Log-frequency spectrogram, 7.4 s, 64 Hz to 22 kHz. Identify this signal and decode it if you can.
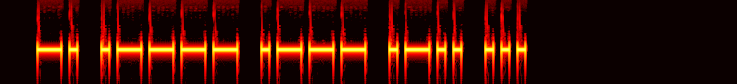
Morse code, heard as a keyed tone, about 15 wpm, 700 Hz. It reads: N1JLS
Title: USA Call Signs - 5 Characters - Repeated 2x - 15wpm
